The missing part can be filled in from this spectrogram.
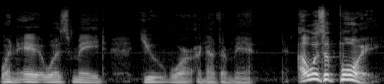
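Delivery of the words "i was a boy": impatient, very high, shrill and loud. A man replies to a woman who says he has changed, impatiently. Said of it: "he said impatiently".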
